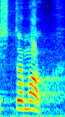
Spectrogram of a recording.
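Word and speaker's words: stomach: CH आ रहा है, लेकिन उसका उच्चारण कैसे है, क।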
